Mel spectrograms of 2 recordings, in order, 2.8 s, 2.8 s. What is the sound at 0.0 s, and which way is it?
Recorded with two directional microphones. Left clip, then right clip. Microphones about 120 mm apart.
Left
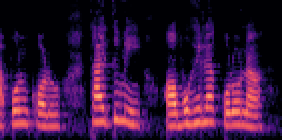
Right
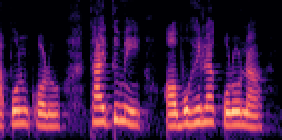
A woman's voice, 35° right (ahead or behind).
